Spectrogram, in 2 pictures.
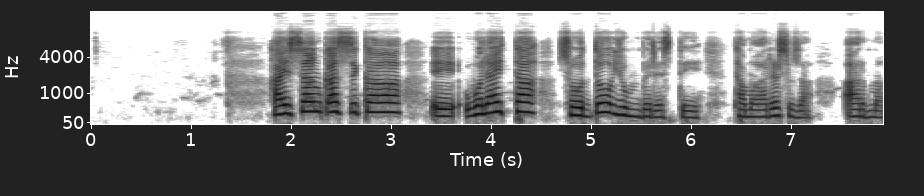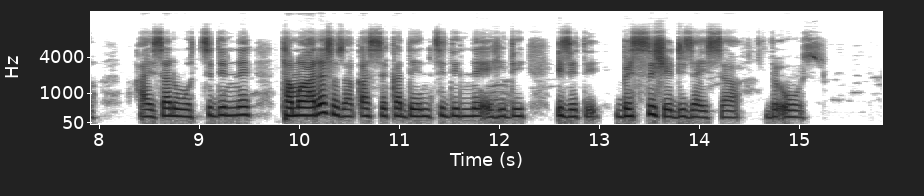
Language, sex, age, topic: Gamo, female, 25-35, government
